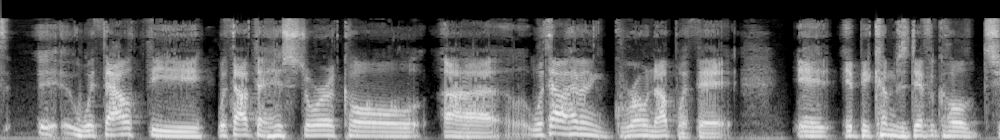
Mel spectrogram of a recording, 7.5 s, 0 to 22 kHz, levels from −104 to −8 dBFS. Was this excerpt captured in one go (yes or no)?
no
